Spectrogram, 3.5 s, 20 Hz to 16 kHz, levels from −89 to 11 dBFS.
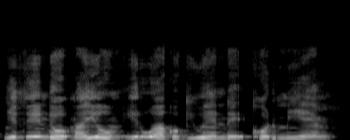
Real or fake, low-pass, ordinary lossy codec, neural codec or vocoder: fake; 10.8 kHz; none; codec, 24 kHz, 3.1 kbps, DualCodec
